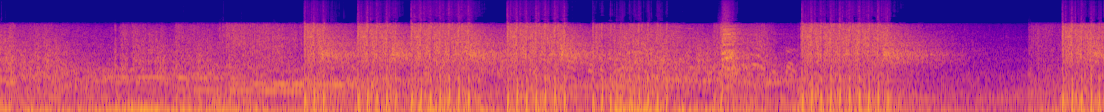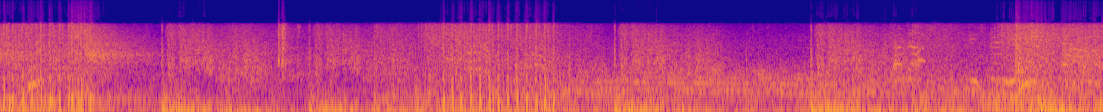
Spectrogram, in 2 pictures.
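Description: Dense, continuous machine-gun bursts and rifle fire in the video game Brothers in Arms: Hell's Highway, with occasional heavier booms. The firing is loud and close throughout, with soldiers' voices shouting under the gunfire.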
